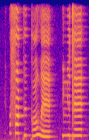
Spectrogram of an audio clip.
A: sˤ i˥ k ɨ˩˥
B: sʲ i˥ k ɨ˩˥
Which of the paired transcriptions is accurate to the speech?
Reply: A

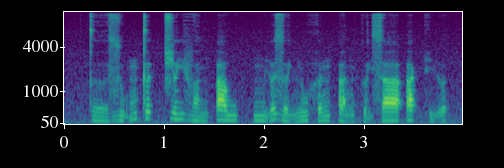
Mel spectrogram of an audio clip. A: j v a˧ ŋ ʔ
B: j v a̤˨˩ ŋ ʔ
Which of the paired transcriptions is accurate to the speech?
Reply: B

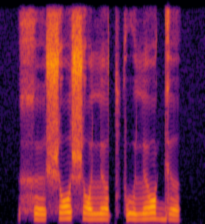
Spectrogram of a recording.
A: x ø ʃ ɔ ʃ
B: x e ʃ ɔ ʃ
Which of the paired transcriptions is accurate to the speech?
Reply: A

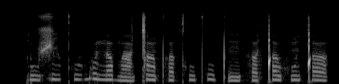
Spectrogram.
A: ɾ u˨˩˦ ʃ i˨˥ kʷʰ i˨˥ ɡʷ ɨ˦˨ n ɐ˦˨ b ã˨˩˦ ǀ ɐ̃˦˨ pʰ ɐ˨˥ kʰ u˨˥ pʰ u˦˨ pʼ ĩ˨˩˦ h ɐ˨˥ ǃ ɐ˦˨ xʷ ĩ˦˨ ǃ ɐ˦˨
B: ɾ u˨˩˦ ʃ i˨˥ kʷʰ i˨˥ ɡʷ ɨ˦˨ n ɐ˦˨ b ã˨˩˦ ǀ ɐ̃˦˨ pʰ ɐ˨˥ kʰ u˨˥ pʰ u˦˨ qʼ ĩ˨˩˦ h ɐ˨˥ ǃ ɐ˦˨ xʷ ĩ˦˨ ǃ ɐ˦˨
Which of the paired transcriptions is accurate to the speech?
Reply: A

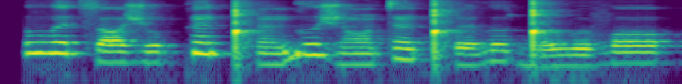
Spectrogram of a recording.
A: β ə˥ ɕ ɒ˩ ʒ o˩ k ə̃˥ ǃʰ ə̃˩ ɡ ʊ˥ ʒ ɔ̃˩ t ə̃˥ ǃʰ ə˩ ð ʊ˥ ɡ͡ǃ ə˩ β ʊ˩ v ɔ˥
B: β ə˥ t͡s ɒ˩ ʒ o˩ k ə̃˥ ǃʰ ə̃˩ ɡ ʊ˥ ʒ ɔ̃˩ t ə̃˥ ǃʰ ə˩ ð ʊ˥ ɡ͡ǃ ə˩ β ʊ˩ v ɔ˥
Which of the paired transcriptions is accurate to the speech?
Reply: B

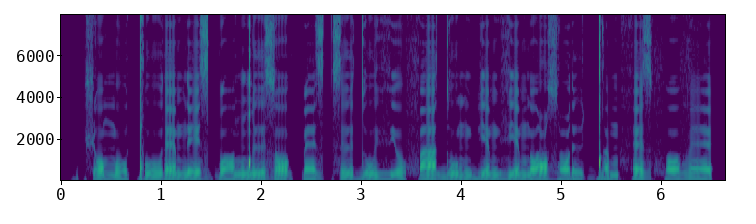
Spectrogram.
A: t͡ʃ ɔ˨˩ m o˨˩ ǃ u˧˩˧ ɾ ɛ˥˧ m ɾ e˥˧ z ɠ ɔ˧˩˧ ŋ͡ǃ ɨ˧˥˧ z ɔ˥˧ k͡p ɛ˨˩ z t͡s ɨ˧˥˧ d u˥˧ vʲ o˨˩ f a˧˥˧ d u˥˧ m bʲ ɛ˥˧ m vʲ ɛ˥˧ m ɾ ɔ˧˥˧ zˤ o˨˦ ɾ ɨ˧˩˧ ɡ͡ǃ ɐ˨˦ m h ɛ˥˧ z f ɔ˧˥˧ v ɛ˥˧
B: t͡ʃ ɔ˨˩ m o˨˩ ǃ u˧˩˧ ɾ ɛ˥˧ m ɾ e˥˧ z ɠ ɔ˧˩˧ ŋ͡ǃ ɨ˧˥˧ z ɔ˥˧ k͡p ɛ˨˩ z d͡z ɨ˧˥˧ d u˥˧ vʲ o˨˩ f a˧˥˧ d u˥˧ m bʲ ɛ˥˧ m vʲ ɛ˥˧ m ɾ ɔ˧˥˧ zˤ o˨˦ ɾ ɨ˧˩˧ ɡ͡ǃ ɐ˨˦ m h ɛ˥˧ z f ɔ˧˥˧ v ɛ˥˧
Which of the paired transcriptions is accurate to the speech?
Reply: A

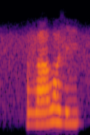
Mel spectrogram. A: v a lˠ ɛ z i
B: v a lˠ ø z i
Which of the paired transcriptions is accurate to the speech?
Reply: B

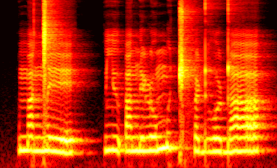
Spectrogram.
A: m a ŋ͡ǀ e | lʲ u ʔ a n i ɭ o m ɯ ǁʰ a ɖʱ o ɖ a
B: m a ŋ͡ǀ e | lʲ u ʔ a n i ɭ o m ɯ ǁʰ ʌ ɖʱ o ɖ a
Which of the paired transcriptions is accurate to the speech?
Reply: B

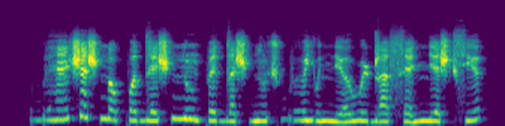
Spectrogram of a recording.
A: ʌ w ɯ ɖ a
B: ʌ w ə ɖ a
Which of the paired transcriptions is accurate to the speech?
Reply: A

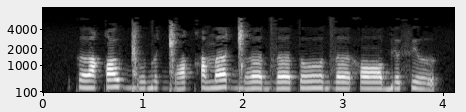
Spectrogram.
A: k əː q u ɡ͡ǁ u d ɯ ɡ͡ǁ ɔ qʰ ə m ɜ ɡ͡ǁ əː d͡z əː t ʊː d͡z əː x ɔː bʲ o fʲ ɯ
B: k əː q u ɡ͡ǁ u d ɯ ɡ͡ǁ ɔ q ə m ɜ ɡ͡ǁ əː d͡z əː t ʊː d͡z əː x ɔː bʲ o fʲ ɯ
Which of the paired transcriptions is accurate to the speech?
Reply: A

